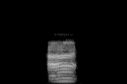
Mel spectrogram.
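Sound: person imitating a chicken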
